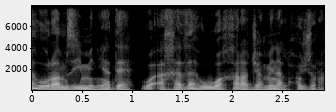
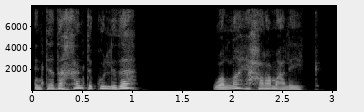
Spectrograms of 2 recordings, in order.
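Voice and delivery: higher shocked question; half-scolding amazement; mild surprise; 6 semitones higher than usual. Acted. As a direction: cousin shocked at the pile of cigarettes. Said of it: "فقال بدهشة".

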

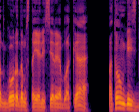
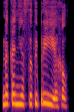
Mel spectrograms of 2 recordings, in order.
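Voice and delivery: put-on excited girl voice; 6 dB louder than usual. Жанна встречает Масаши.

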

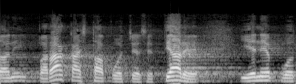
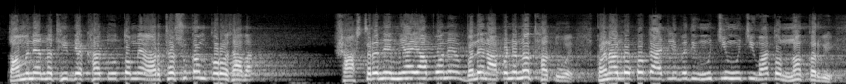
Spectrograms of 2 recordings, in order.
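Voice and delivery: indignant rebuke; 7 semitones higher than usual. Real, not acted. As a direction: scold them for twisting scripture. Preacher rebukes misreading.

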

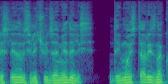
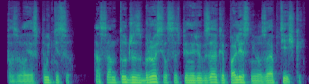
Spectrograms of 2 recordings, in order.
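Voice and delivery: ordinary delivery, nothing marked

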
